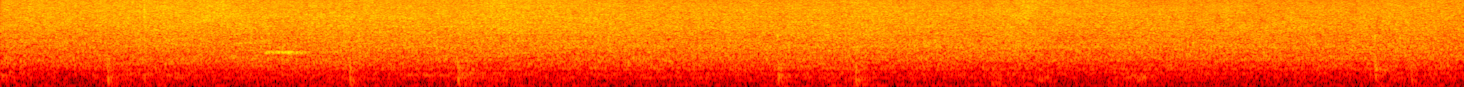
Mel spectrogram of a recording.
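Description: Shredded cabbage sizzling as it stir-fries in a nonstick pan, a steady hiss, with soft knocks and scrapes of a wooden spoon tossing it every half second or so.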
